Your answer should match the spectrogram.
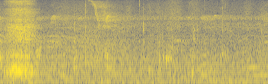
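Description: Yellow Labrador puppy chewing and mouthing a rubber flip-flop close to the microphone, with one short loud snuffle of breath right at the start.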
